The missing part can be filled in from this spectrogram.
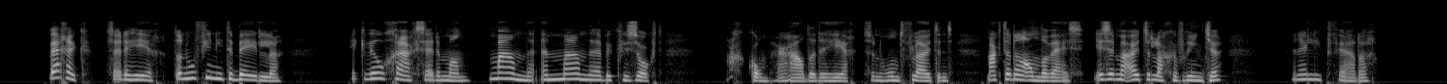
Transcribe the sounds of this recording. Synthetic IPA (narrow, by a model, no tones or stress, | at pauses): ʋɛrəkz̥ɛjdəɦɪːrd̥ɑnɦufjənitəbejdələ | ɪkʋɪlˠxraːxsɛjdəmɑnmaːndəʔɛnmaːndəɦɛpɪkxəzɔxt | ʔɑxkɔmɦɛɹɦaːlˠdədəɦɪːɹz̥ənɦɔntflœɥtəntmaːk̚tɑtənɑndəɹʋɛjsjɛjzɪt̚mɛjœɥtəlɑxəvrintə | ɛnɦɛjlipfɛ̰ɹdəɹ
